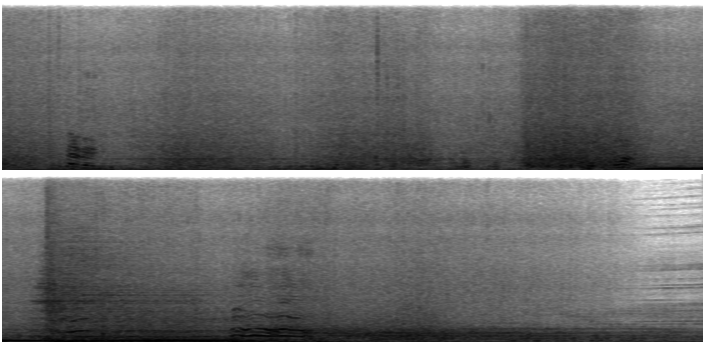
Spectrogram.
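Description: Water splashes and churns violently.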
